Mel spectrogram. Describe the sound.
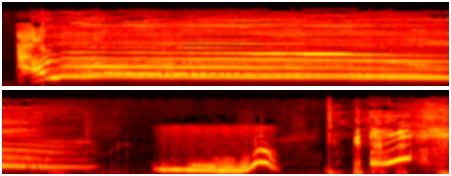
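A caller from Virginia imitates a wolf, holding one loud, long howl that slowly falls away, then adding a shorter rising howl and a few quick yips.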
